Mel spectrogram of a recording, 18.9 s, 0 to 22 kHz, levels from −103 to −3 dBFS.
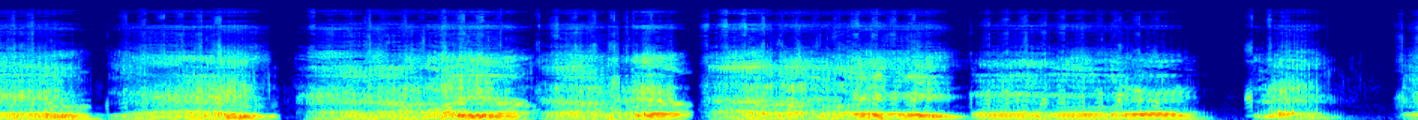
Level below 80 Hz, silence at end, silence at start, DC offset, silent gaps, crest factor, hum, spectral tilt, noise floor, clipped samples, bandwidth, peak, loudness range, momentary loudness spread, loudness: -46 dBFS; 0 s; 0 s; under 0.1%; none; 20 dB; none; -8 dB/octave; -81 dBFS; under 0.1%; 15 kHz; -14 dBFS; 3 LU; 17 LU; -33 LUFS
